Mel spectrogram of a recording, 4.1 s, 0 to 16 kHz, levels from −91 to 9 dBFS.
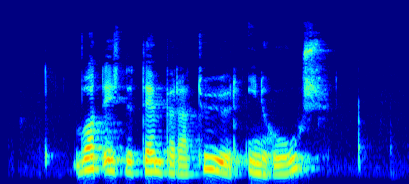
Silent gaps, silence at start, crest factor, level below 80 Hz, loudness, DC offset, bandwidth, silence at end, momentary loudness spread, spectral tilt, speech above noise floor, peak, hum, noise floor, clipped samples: none; 0.75 s; 18 dB; -82 dBFS; -28 LUFS; under 0.1%; 8.6 kHz; 0.9 s; 10 LU; -6 dB/octave; 35 dB; -10 dBFS; none; -63 dBFS; under 0.1%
